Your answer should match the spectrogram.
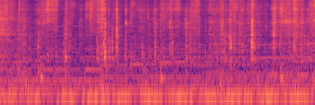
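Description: Clear plastic blister pack being pried and peeled away from its cardboard backing card by hand: faint crinkles and small scattered clicks of the plastic.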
